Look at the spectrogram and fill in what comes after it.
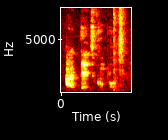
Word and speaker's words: Antetokounmpo: So it's Antetokounmpo. – Wait, so what's Antetokounmpo? What way is it? Yes, I'm gonna go with the Greek way. – I mean, Nigerian way. – There's no Adetokounmpo. That's how you say it. – Listen. – You gotta say with the D. So it's Adetokounmpo.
